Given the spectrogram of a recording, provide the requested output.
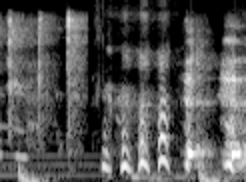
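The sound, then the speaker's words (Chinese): A few quick, sharp hand claps ring out as the hosts applaud themselves, then voices overlap with more scattered claps in a short, lively burst of applause. “对我们，我们，我们很可怜要自己鼓掌。”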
